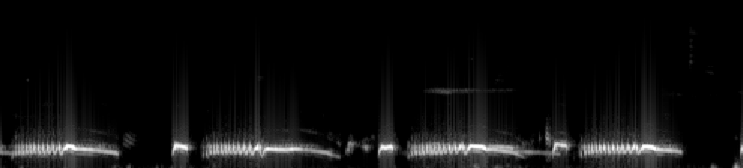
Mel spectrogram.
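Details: An albino red-eyed Barbary dove gives four low, rolling, purring coos, each about two seconds long and ending in a short clipped note, with brief silences between.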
